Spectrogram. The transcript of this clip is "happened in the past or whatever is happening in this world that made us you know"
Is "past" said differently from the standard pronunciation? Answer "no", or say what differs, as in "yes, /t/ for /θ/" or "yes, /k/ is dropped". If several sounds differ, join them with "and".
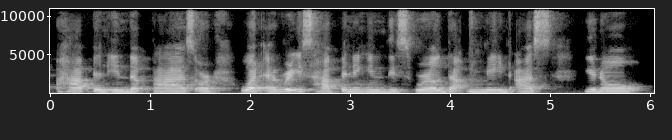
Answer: no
